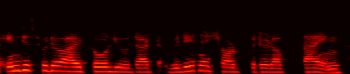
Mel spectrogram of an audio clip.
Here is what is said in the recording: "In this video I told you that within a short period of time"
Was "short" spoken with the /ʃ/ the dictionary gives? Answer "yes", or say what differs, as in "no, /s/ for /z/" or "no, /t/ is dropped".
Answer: yes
